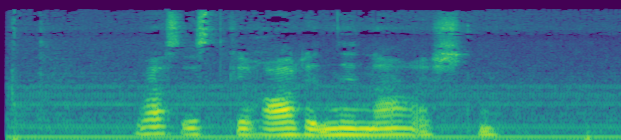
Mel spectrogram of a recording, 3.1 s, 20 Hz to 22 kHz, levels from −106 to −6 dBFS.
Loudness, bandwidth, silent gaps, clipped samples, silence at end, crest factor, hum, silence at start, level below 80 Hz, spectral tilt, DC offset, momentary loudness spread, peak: -18 LUFS; 16.5 kHz; none; under 0.1%; 0 s; 18 dB; none; 0.05 s; -42 dBFS; -6 dB/octave; under 0.1%; 21 LU; -2 dBFS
